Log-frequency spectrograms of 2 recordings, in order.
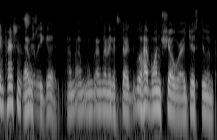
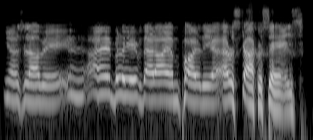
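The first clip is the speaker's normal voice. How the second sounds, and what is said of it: Posh upper-class character voice. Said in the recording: “Are you going to talk like Mr. and Mrs. Howell? ... I'm impressed with your impression.”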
